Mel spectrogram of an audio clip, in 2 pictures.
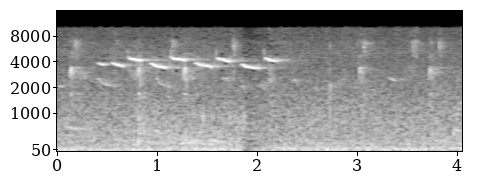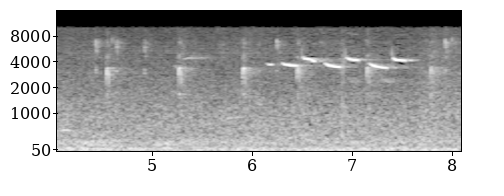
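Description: A small songbird singing: a high two-note phrase repeated four times, about a second in and again near the end, with other short high chirps between, over a steady outdoor hiss.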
